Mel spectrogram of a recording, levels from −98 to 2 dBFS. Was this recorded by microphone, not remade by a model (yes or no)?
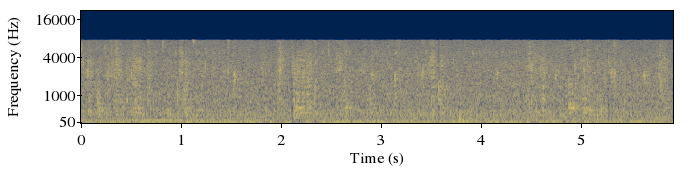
no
